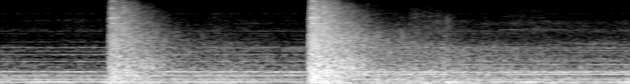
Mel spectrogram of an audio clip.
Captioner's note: gunfire pops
